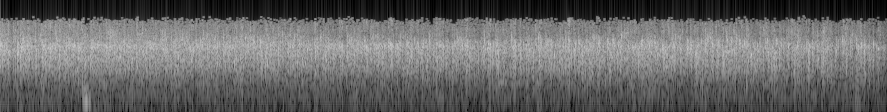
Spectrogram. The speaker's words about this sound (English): Ladies and gentlemen, a nice warm round of applause for our next guest, a lady who wrote this book, A Doctor Discusses Living, Dr. Catherine Watkins.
